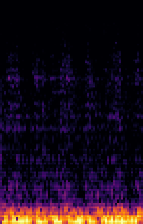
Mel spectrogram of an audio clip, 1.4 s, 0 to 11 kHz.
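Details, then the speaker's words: 1987 El Camino SS V8 just started with starter fluid, accelerator pump not working, old fuel in tank: deep even rumble with no ticking or missing beats; smooth, normal idle. "But if you listen, she sounds really good under there. There's no tacking, no strange noises, just smooth as silk."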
